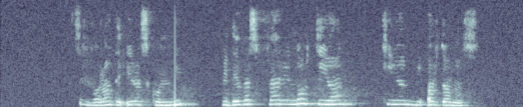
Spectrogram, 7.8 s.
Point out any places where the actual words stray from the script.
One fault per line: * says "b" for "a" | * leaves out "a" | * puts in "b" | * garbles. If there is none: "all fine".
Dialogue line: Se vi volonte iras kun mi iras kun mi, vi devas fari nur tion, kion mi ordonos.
* leaves out "iras kun mi"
